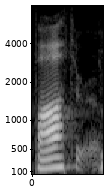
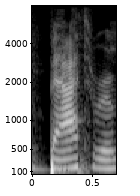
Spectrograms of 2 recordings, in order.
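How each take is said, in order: First: It is said with a British accent. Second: It is said with an American accent. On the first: "instead of bathroom" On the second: "I say bathroom"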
